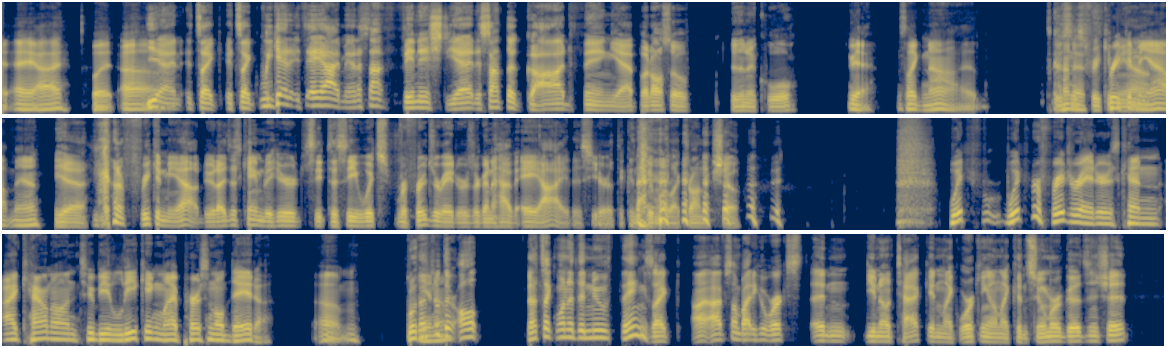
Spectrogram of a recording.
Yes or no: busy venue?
no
